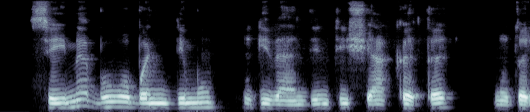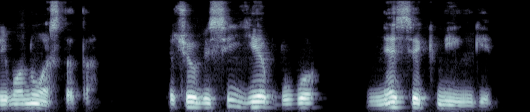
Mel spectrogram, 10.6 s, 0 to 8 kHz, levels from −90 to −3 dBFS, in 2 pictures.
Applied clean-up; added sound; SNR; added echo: neural mask model Resemble Enhance denoiser.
